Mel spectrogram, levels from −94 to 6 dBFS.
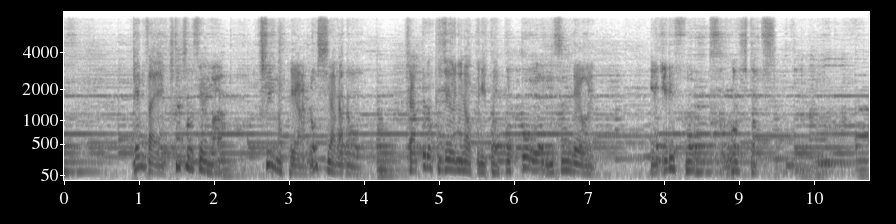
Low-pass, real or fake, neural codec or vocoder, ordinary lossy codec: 7.2 kHz; fake; codec, 32 kHz, 1.9 kbps, SNAC; none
